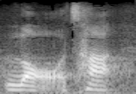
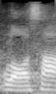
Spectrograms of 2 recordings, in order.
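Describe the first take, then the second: First: The second syllable sounds like 刷, caat. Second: The second syllable does not sound like caat. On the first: The speaker calls it right. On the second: The speaker calls it wrong.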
